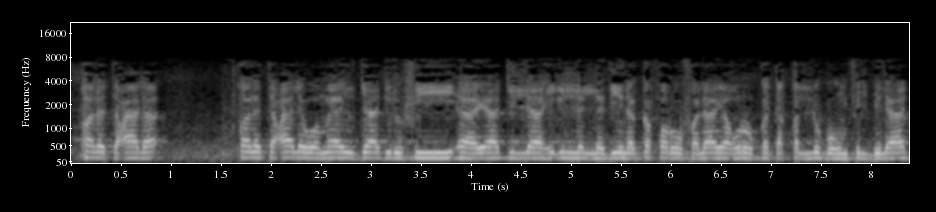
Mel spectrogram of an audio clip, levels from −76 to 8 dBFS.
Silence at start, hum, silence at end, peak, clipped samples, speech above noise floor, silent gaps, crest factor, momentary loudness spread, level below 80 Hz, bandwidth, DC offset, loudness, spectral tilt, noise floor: 0 s; none; 0 s; -4 dBFS; under 0.1%; 21 dB; none; 12 dB; 5 LU; -54 dBFS; 8 kHz; under 0.1%; -17 LUFS; -7 dB/octave; -37 dBFS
